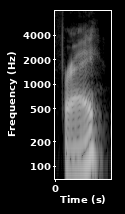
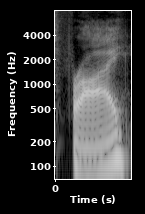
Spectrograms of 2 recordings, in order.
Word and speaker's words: Frey: sauce it is pronounced Frey but when he came to America he moved to Chicago and everybody there said fry without taking out the E he just eventually gave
